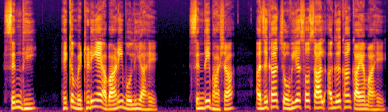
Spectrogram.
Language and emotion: Sindhi, neutral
